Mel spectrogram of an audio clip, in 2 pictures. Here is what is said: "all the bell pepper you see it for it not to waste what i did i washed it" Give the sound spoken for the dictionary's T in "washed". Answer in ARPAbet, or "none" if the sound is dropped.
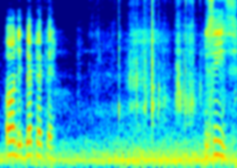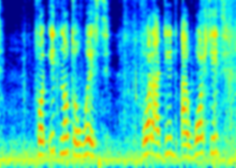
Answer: T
